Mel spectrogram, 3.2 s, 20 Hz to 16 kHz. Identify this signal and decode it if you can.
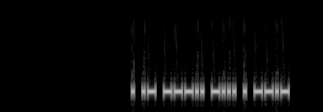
Morse code, heard as a keyed tone, about 47 wpm, 700 Hz. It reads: EA8BEQ
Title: DXCC-100 Call Signs - 6 Characters - Repeated 2x - 45wpm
